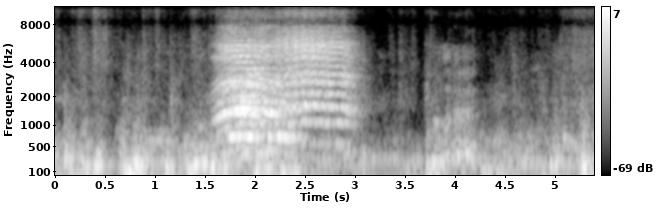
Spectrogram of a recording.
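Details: At Yoshigake goat farm in Japan on 3 May 2023, the goat Okayu gives one long, trembling bleat of about a second and a half while giving birth to twins. Low voices and rustling fill the rest.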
